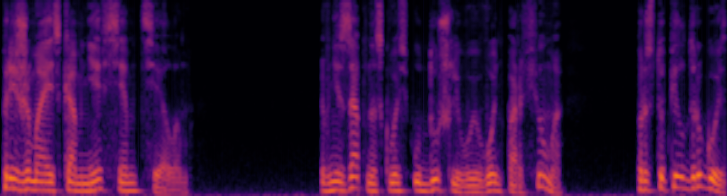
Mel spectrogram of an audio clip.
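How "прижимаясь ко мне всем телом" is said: plain reading voice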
